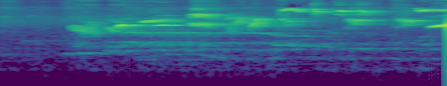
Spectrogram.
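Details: Midday aviary song of an orange-headed thrush: after a brief silence, a run of varied sliding whistles and warbles climbs higher and ends on a sharp, loud note.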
